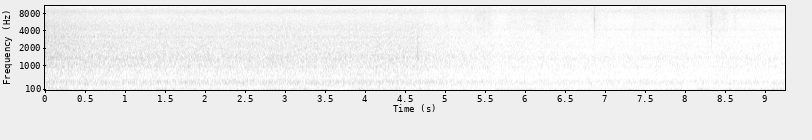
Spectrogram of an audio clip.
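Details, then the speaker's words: Dreo CF511S air circulator table fan run from highest to lowest setting: quiet, even rush of air with a low hum easing as speed steps down, no knocks or rattles; normal fan running. "okay so now this is what the fan sounds like and I'm going to start from the highest setting towards the lowest set setting"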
